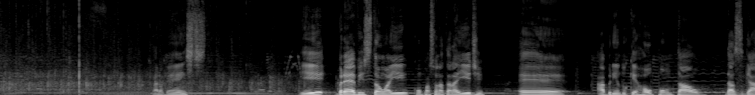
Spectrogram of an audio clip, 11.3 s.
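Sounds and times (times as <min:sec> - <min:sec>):
audience applause: 0:00.0 - 0:04.8
speech: 0:02.3 - 0:03.2, 0:04.0 - 0:11.3.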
